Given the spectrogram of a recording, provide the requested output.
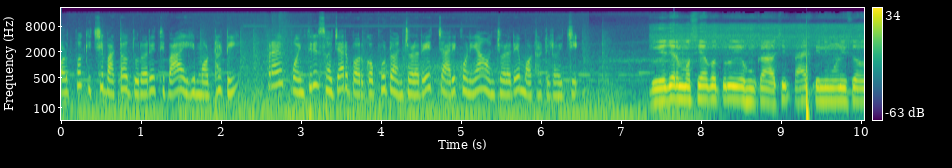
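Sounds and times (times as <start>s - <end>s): steady high hiss: 2.1s - 10.0s
man speaking into microphone: 7.4s - 10.0s.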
